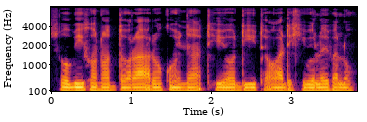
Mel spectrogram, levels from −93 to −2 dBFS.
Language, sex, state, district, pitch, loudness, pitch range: Assamese, male, Assam, Kamrup Metropolitan, 110 Hz, -17 LUFS, 105-110 Hz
